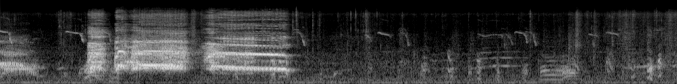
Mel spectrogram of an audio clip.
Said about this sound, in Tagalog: Dumami na ang manok ni nanay.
